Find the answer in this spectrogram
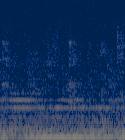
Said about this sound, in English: The clock is running in a continual motion forward. Time. Distraction is ticking. Don't let the ticking of the clock distract you from the time in front of you.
